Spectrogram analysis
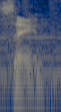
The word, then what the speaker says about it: seine: At that time, purse seine fishing, yes, we pronounce it seine, was the main fishing method.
